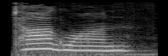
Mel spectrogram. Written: taguan

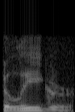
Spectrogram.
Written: beleaguer

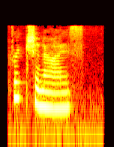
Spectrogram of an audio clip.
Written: frictionize

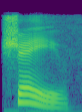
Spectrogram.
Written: shave

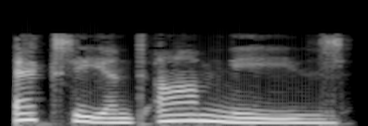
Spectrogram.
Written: exeunt omnes

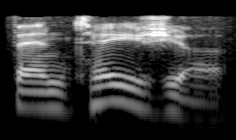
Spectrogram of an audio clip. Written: fantasia

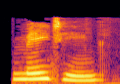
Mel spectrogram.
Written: mating

